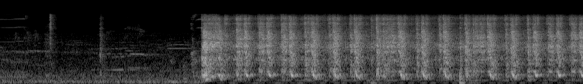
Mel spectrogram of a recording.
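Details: Suzuki Burgman 125 scooter that had a no-start problem, after the injector and a spring were refitted. Quiet for two seconds, then it catches and settles into an even, quick idle with a steady pulse; it starts and runs fine.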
